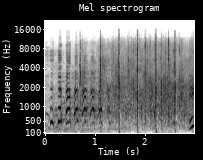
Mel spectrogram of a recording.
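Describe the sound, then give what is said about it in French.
An audience bursts into loud, sustained applause, a dense wash of many hands clapping with sharp individual claps popping out, while a few voices and chuckles rise briefly at the start. “orgie d'applaudissements”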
